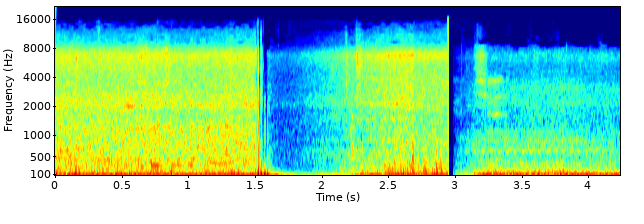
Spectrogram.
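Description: Steady engine and road rumble heard from inside a Hyundai Creta. It turns muffled and quieter about one and a half seconds in, then breaks off abruptly near the three-second mark before the rumble comes back.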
